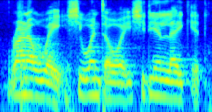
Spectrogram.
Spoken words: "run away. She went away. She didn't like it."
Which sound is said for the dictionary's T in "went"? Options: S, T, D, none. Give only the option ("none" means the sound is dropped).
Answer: T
